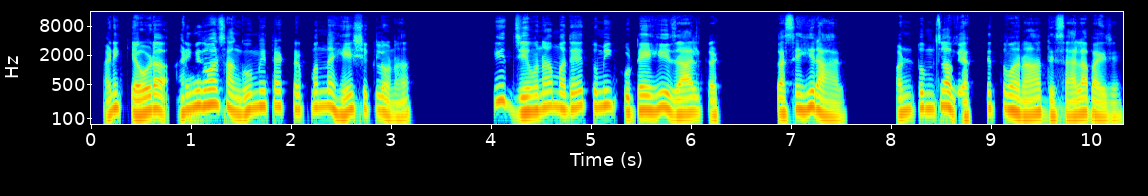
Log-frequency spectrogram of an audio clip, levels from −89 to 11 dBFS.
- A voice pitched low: No, medium, 150 Hz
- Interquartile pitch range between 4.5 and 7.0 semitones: Yes, average, 5.1 semitones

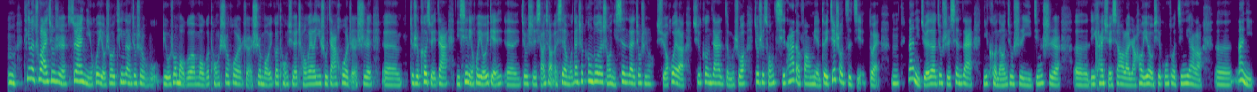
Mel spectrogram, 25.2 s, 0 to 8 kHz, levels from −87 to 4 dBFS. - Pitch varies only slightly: No, average, 3.4 semitones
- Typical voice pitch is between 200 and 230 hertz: No, high, 190 Hz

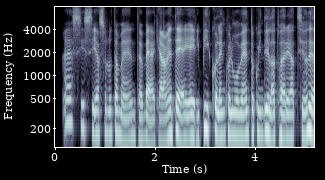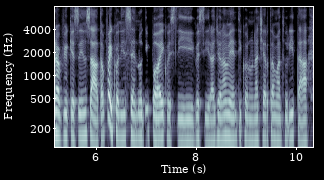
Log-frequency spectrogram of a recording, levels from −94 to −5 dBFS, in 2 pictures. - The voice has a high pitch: No, medium, 155 Hz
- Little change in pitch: No, average, 3.0 semitones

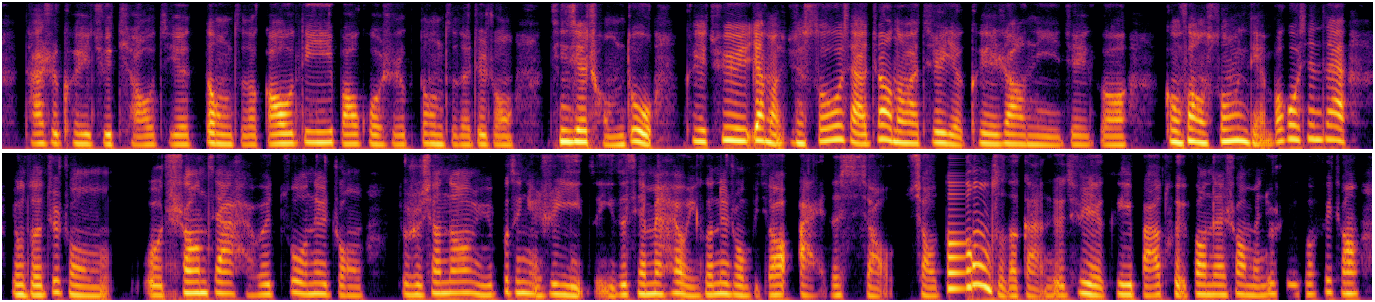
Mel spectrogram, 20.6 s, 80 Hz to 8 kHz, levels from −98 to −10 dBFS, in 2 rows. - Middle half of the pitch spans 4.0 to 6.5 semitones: No, average, 3.6 semitones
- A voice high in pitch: Yes, high, 195 Hz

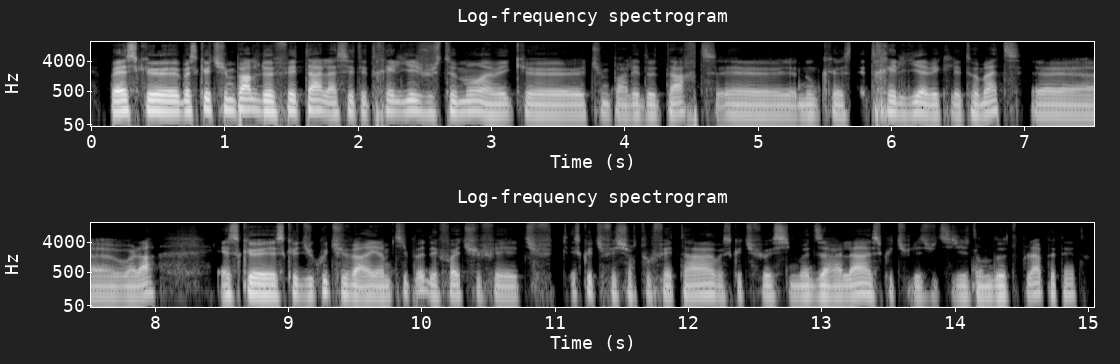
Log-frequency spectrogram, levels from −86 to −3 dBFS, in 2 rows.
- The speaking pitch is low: Yes, low, 105 Hz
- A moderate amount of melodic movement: Yes, average, 3.5 semitones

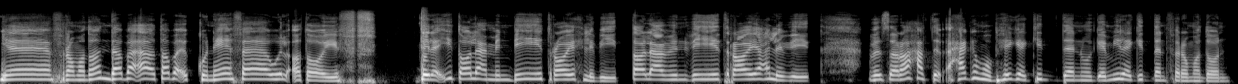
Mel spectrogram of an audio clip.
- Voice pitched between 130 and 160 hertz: No, high, 225 Hz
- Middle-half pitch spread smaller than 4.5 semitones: Yes, average, 3.4 semitones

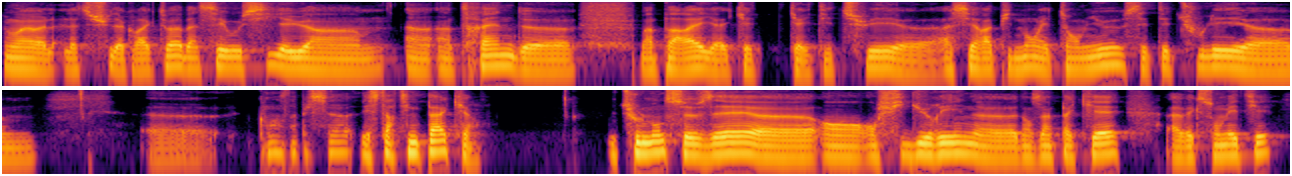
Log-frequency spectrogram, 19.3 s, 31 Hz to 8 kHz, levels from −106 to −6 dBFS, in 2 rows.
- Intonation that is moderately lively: Yes, average, 3.5 semitones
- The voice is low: Yes, low, 100 Hz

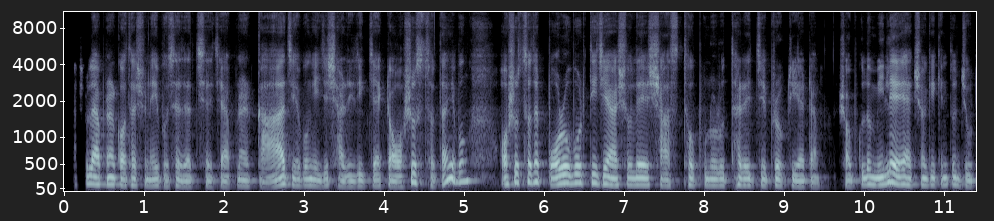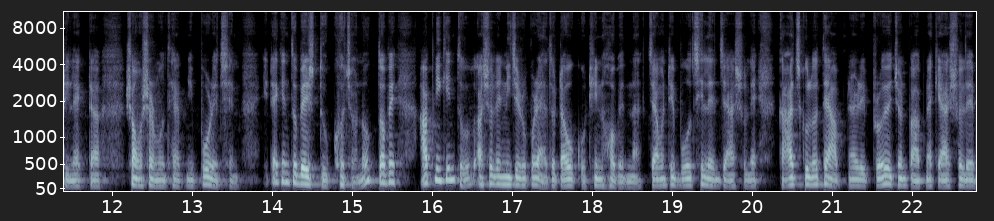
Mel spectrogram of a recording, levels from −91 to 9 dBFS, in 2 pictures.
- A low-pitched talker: Yes, low, 120 Hz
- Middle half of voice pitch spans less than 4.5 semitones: No, average, 5.0 semitones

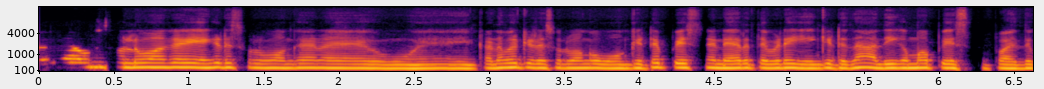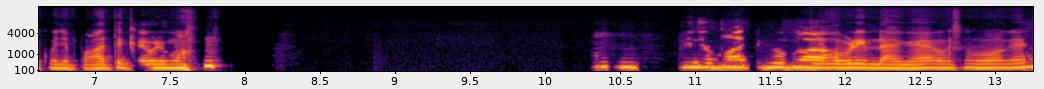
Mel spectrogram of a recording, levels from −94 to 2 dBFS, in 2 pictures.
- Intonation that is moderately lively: No, narrow, 2.3 semitones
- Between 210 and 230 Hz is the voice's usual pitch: No, high, 190 Hz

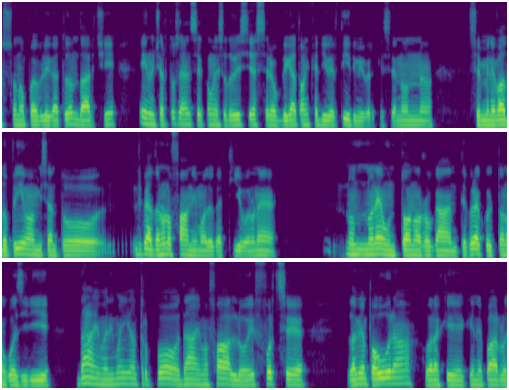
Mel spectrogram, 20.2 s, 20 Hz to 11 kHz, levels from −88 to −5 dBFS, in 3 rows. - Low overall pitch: Yes, low, 125 Hz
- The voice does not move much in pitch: Yes, narrow, 2.1 semitones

